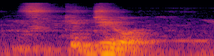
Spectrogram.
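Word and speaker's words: schedule: तो कैसे बोलेंगे, the word should be pronounced as स्केड्यूल, स्केड्यूल।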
